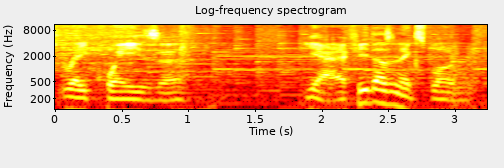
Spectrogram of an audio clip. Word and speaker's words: Rayquaza: Yeah, it's the Rayquaza one. Rayqua how it's usually pronounced or I think it's canon that is Rayquaza. In Portuguese it sounds like Rayquaza. So, I get heavily influenced by the Portuguese pronunciation of words.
